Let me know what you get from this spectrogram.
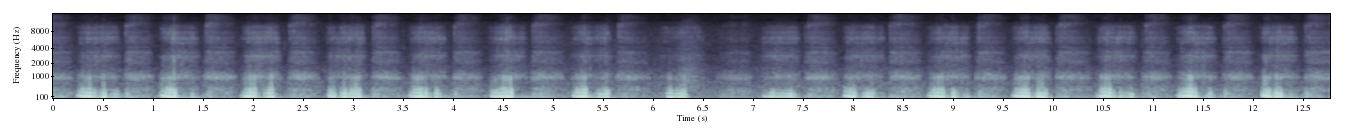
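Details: Steady low rumble of a purring cat, paired throbbing bursts repeating about once per second for the whole stretch, recorded close in a quiet room.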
